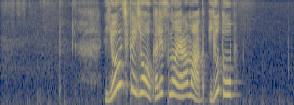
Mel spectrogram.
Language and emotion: Russian, positive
